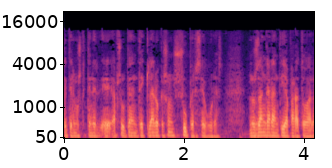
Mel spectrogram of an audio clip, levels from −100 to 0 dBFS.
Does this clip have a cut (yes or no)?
no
